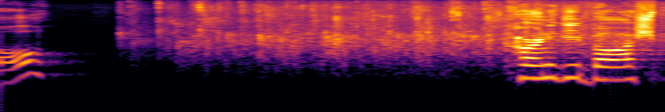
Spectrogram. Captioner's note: attendees applauding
